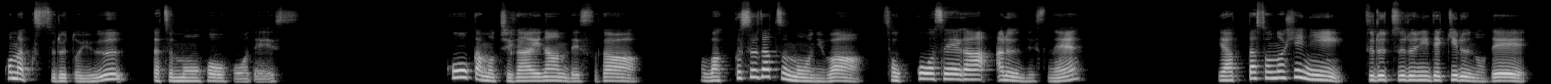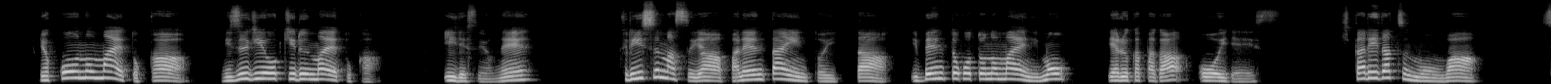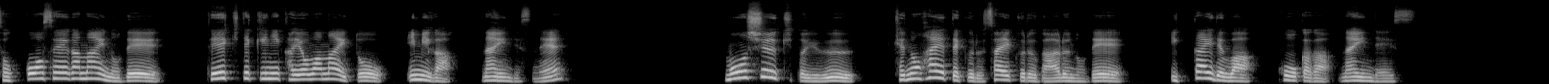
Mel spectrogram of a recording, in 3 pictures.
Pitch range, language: 160-245 Hz, Japanese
